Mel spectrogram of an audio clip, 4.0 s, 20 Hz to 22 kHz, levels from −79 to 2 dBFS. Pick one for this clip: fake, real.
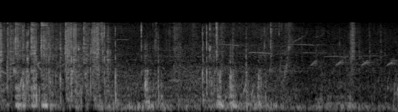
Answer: real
